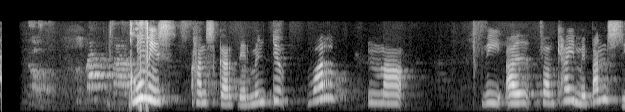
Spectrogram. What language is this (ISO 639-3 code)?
isl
